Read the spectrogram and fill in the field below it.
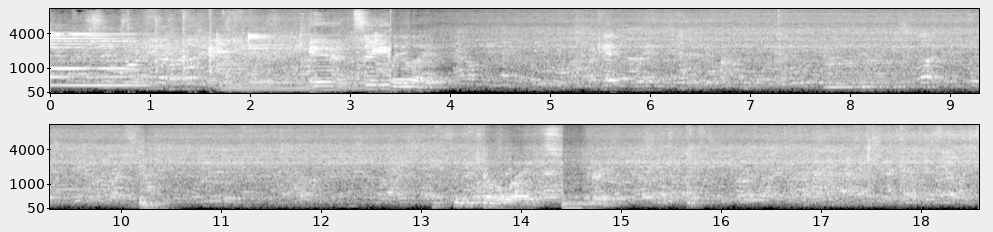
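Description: A rock band plays loudly through amplifiers.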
